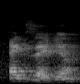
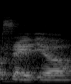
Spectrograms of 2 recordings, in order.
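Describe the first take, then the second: First: Xavier drawn out slowly as ek-ZAY-vyuh; slow, odd ek-ZAY-vyuh; outlandish pronunciation. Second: Xavier said as SAY-vee-uh, an S at the start; the mispronunciation SAY-vee-uh; wrong pronunciation. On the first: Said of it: "some that are a bit more outlandish". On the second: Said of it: "attempts and pronunciations of that, and most of them are wrong". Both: Shown as a demonstration.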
